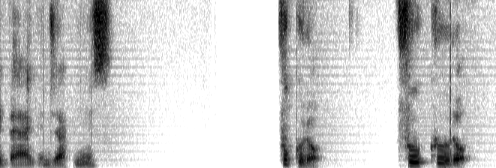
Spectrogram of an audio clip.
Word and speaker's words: fukuro: Fukuro. Right. But not fukuro, which is an owl, right?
